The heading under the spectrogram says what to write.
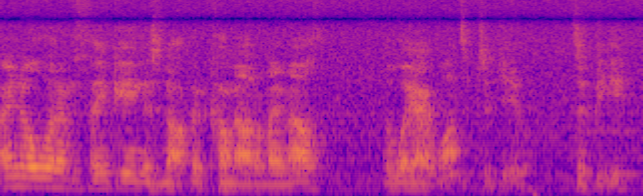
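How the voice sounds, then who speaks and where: Over noticeable background noise and audible room echo, a man speaks at a medium pitch with ordinary pitch variation. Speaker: fursuit vlogger. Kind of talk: casual vlog monologue. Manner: halting.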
